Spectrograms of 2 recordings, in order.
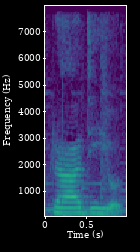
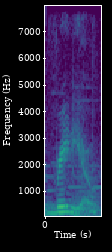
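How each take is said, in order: First: The word begins with a sound between L and R. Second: The word begins with a clear English R. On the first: "it's pronounced like radio" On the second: "in English, the word radio"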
